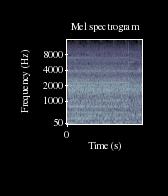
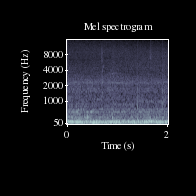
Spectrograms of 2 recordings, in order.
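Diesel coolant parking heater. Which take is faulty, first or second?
first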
